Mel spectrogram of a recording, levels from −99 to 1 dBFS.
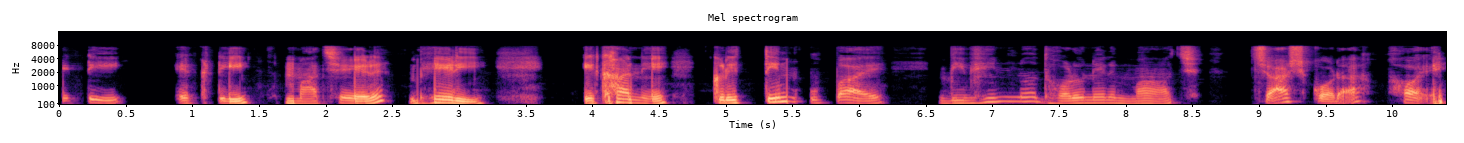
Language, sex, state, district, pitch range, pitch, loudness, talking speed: Bengali, male, West Bengal, Jhargram, 120-160 Hz, 135 Hz, -18 LUFS, 75 wpm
